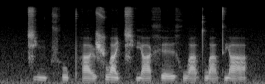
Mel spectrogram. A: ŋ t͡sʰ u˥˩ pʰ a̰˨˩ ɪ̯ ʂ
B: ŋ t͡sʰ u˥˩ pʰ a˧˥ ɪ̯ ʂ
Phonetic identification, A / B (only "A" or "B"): B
